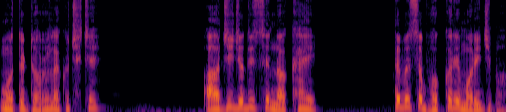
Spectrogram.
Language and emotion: Odia, fearful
